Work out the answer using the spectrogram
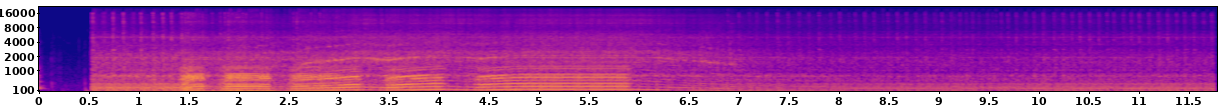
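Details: Hyundai two-stroke multi-tool/brushcutter, previously bogging and not revving past idle, after a quarter-turn out of the carburettor mixture screw: blips up in quick bursts, holds a clean high scream, settles to steady idle — normal running.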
